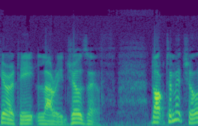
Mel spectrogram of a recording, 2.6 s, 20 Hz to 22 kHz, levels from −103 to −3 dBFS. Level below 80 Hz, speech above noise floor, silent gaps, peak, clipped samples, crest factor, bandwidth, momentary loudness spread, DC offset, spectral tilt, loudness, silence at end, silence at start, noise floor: -56 dBFS; 26 dB; none; -6 dBFS; under 0.1%; 22 dB; 12.5 kHz; 9 LU; under 0.1%; -8 dB/octave; -27 LUFS; 0 s; 0 s; -53 dBFS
